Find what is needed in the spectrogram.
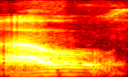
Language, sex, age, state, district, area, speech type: Odia, male, 45-60, Odisha, Malkangiri, urban, spontaneous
